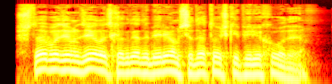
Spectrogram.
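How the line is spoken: Plain question. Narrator (Russian): спросил он рентгена

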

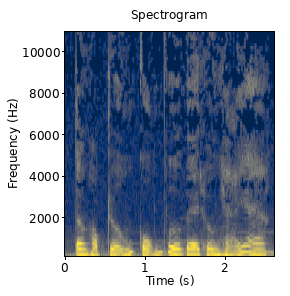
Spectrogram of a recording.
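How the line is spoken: Soft sighing. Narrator (Vietnamese): Hồng Đậu khẽ than thở

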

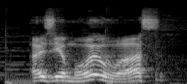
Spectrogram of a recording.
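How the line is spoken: Laughing. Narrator (Russian): засмеялся Перхуша

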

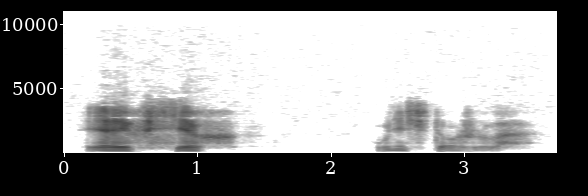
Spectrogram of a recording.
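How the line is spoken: Dull muffled voice. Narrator (Russian): сказала она глухо

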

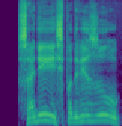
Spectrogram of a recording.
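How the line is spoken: Cheerful shout. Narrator (Russian): крикнула она весело

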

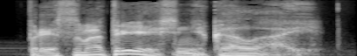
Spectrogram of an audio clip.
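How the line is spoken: Growled close to ear. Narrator (Russian): прорычал Влас, наклоняясь к самому уху Коли

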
